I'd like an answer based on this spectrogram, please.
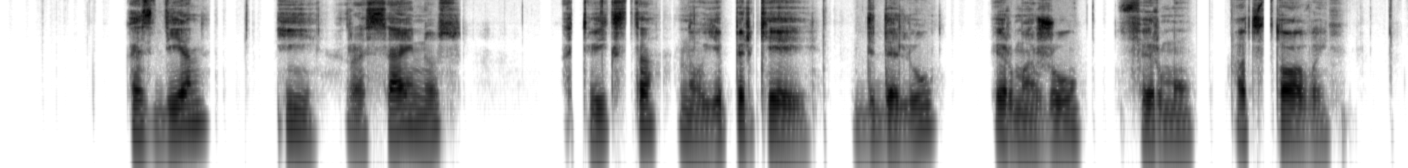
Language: Lithuanian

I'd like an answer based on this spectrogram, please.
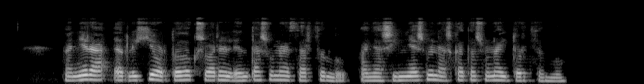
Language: Basque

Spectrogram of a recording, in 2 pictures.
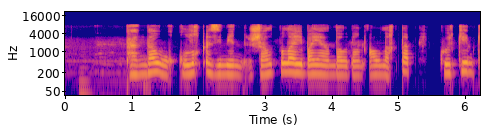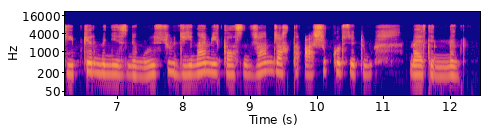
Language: Kazakh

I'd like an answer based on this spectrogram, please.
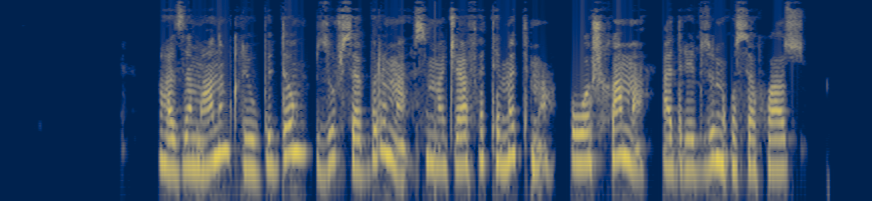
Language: Kabardian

